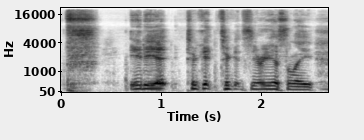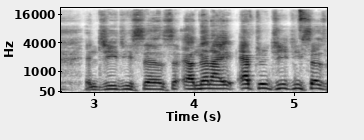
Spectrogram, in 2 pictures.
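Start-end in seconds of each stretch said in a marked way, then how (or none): 0.0-1.2 slow dismissive scoff. Retold or imitated. Scoffing at the heckler who took it seriously, slow and dismissive. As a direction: brush him off as a fool, slowly. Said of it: "I'm like".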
